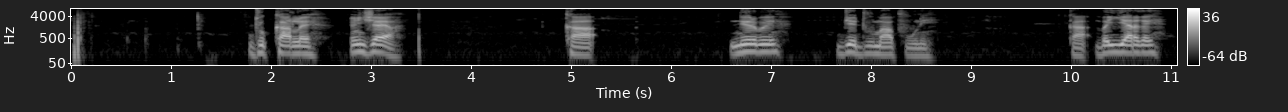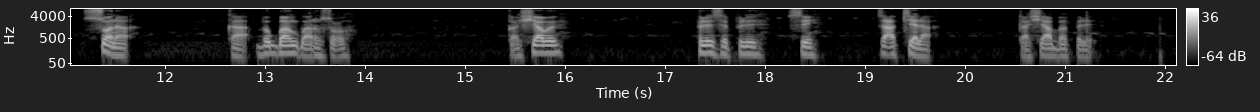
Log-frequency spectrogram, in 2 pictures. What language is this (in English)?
Dagbani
